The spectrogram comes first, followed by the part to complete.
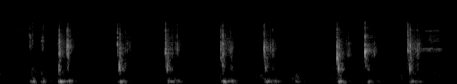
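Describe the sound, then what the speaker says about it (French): Typing on a computer keyboard: about a dozen crisp, close key clicks in an uneven rhythm, some keys struck singly and some in quick pairs, in a quiet room. "je clique et je tape à bientôt."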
